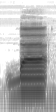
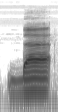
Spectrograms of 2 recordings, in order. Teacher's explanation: Nah, ujung lidah ini kita umpamakan ujung lidah menyentuh kulit gigi seri atas atau pangkal gigi seri atas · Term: huruf da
